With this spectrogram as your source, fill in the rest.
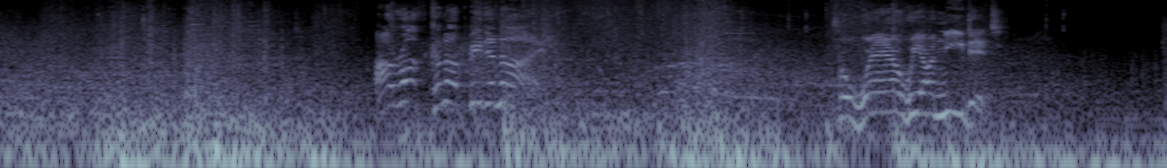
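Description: A deep rumble of battle drones on steadily.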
